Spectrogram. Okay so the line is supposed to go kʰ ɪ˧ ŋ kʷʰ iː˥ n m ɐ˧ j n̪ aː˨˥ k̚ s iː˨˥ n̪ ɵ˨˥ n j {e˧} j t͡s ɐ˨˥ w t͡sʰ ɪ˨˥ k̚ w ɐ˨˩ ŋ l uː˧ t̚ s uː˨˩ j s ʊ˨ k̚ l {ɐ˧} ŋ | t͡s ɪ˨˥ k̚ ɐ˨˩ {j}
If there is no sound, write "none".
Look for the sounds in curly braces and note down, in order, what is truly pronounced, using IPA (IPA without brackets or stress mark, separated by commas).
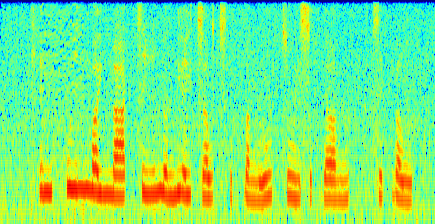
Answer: e˧, ɐ˧, w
